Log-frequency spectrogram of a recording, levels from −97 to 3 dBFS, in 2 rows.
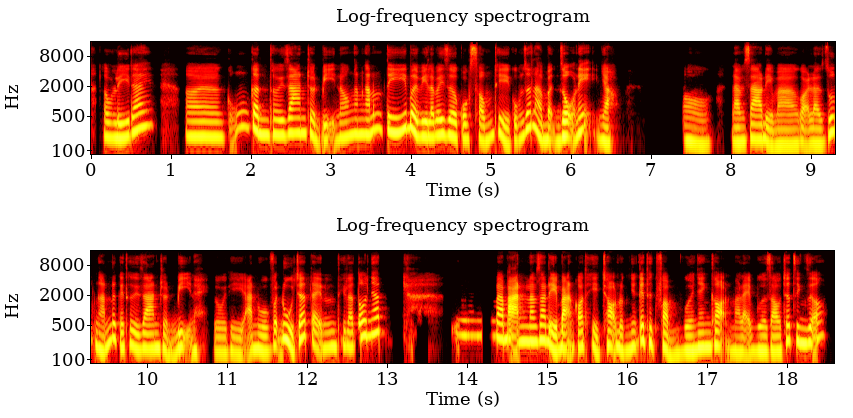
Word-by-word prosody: Hợp 190 -1 -1
lý 180 +1 +2
đấy, 290 +8 0 0.4
ờ, 195 - -3 0.4
cũng 295 +7 -8
cần 240 -7 +3
thời 210 0 0
gian 230 +1 +1
chuẩn 200 -9 -2
bị 165 +1 -4
nó 180 +3 -2
ngắn 215 +1 0
ngắn 215 - +2
một 280 - -4
tí, 245 0 +3
bởi 275 -6 +5
vì 195 0 +3
là 185 - +2
bây 210 +2 +3
giờ 200 -3 +3
cuộc 170 -1 -3
sống 165 +3 -2
thì 205 - -1
cũng 160 +6 -4
rất 290 +2 +2
là 275 - +2
bận 160 -2 -2
rộn 195 0 +4
ấy, 260 - -2
nhỉ. 160 -2 0 0.9
Ờ, 155 - -6 0.5
làm 150 0 -1
sao 170 +2 0
để 150 -5 -1
mà, 135 +1 -2
gọi 140 0 -3
là, 140 0 -1
rút 225 - -1
ngắn 175 +4 0
được 270 - +2
cái 175 - -1
thời 180 -3 -1
gian 170 +1 +1
chuẩn 150 -6 -4
bị 175 +2 -1
này, 150 +1 -7
rồi 140 -1 -5
thì 140 -3 -4
ăn 165 +4 -2
uống 150 -1 0
vẫn 190 +5 -3
đủ 260 -3 +6
chất 275 +3 +2
đấy 180 -3 -1 0.2
thì 195 - -6
là 180 - 0
tốt 290 +3 +4
nhất. 350 +4 +1 0.9
Ưm, 405 - -13 0.4
mà 270 -2 +5
bạn 235 -2 +5
làm 235 0 +4
sao 250 +1 +4
để 170 -9 +4
bạn 165 +1 +3
có 180 +1 +2
thể 170 -7 -2
chọn 185 +2 +1
được 160 - +1
những 180 +4 -2
cái 245 - +4
thực 220 -2 -1
phẩm 135 -7 -1
vừa 155 +1 +1
nhanh 175 +3 +2
gọn 180 -4 0
mà 145 - -3
lại 145 - -3
vừa 150 +1 -1
giàu 150 0 0
chất 245 +5 -2
dinh 225 -3 +3
dưỡng? 245 +6 0
180 Hz, 270 wpm, -24 LUFS, 155-230 Hz, 0.9 s, đủ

